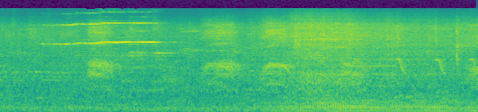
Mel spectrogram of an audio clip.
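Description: Crows cawing repeatedly, with a thin high whistle about a second in. A motor vehicle's engine hum joins from about halfway.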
